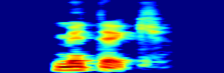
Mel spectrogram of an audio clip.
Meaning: 1. metic (resident alien who did not have the rights of a citizen and who paid a tax for the right to live there) 2. wop, sinister foreigner
- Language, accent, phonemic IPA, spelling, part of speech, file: French, France, /me.tɛk/, métèque, noun, LL-Q150 (fra)-métèque.wav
